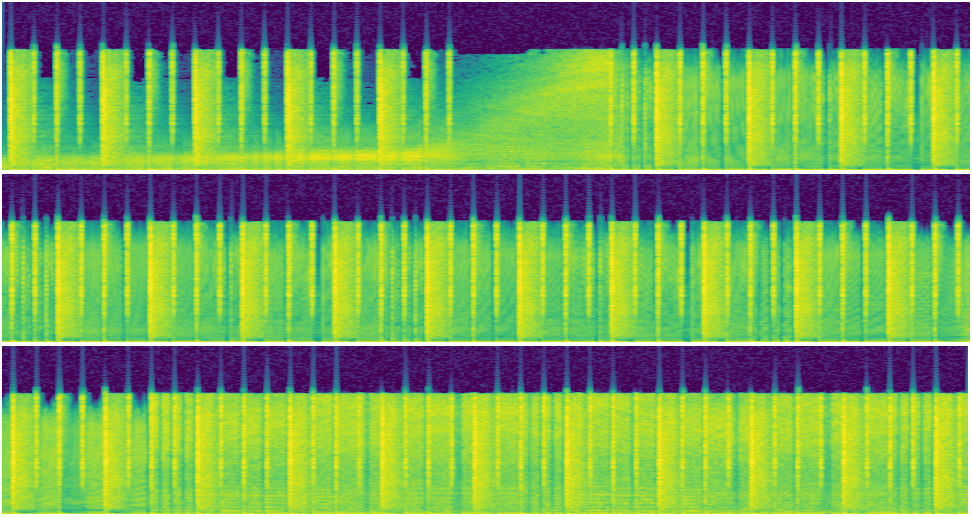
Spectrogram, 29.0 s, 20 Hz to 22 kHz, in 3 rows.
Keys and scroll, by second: 11.4 Tab, 18.7 ctrl+b, 25.5 ctrl+b.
